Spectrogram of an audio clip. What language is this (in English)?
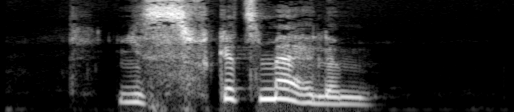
Kabyle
